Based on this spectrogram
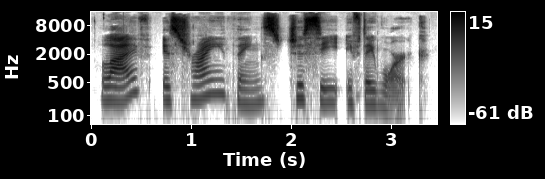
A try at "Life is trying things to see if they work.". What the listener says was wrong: Nice. I actually think this is really good in terms of pronunciation because you have this pretty difficult phrase.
